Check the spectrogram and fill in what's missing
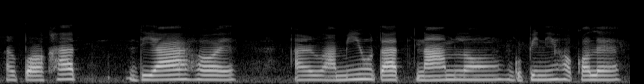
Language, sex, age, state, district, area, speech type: Assamese, female, 30-45, Assam, Golaghat, urban, spontaneous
